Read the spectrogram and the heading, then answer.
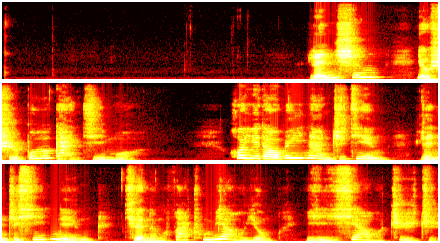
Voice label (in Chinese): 干音; 论解嘲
